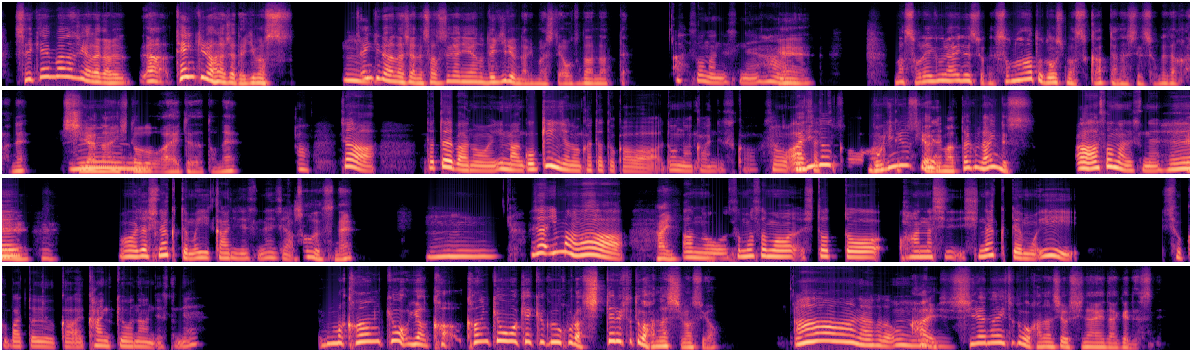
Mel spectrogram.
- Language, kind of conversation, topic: Japanese, advice, 社交の場で緊張して人と距離を置いてしまうのはなぜですか？
- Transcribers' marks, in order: none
